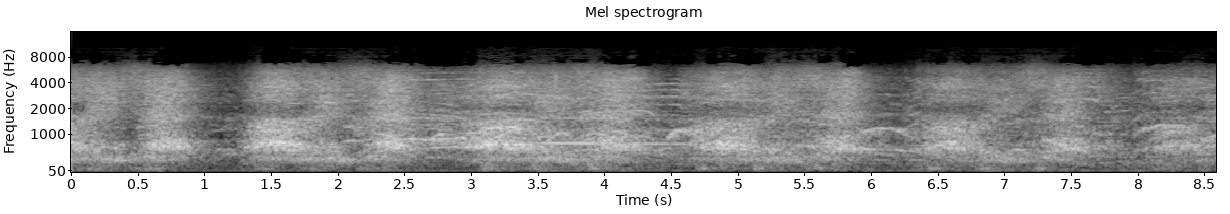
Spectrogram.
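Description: Packed wrestling crowd chanting in unison, one short phrase repeated about every second and a half with brief gaps between.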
